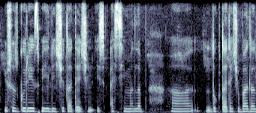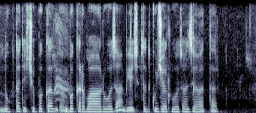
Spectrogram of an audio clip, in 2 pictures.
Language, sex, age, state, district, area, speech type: Kashmiri, female, 18-30, Jammu and Kashmir, Bandipora, rural, spontaneous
